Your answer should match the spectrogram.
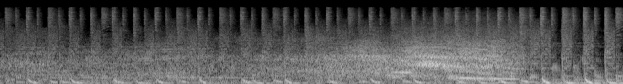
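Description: A Honda S2000 roadster driven through a corner at speed, tyres squealing, its sound swelling to a peak about four to five seconds in and then fading. Electronic music with a steady beat plays over it throughout.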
